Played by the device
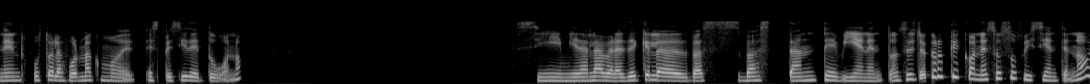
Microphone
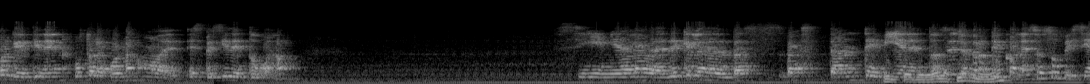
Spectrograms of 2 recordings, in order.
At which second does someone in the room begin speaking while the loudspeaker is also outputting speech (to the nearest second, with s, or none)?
9 s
